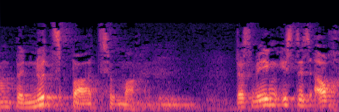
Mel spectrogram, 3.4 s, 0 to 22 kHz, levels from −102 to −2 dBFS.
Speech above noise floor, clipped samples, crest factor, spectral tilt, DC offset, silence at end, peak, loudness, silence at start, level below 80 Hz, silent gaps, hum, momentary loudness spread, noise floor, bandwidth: 23 dB; under 0.1%; 20 dB; -5.5 dB/octave; under 0.1%; 0 s; -6 dBFS; -26 LUFS; 0 s; -56 dBFS; none; none; 17 LU; -49 dBFS; 10.5 kHz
